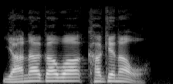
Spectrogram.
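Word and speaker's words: 야나가와 가게나오 (柳川景直): 이때 대마도주가 보낸 평경직은 일본 사서에는 성씨가 유천으로 돼 있어서 유천경직, 일본어 발음으로는 야나가와 가게나오 뭐 이렇게 해야 옳겠지만요.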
